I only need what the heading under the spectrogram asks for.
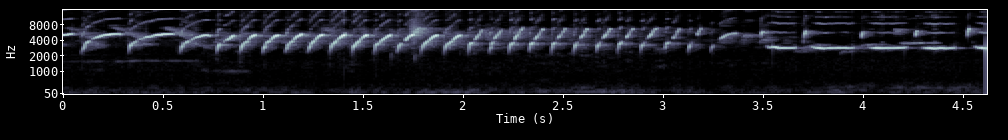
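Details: Vigorous canary song meant to help young canaries roll: a long, very fast series of sharp chipping notes forming a sustained trill, shifting into slower clear whistled pips, with a low hum beneath.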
